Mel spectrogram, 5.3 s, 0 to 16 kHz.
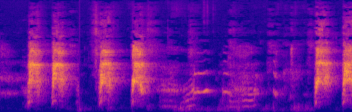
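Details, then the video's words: Pinscher barking fiercely: four loud, sharp barks in quick succession, then a brief whiny, wavering vocal sound before two more barks close the sequence. "pinscher 1 bravo latindo"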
